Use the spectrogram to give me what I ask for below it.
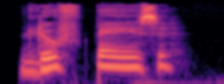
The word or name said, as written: luftbase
